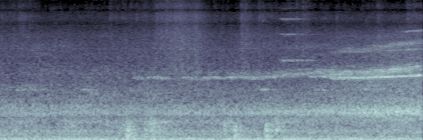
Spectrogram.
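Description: Train rumbling along with rail clicks, then a rising high-pitched squeal builds and holds over the last seconds as the wheels screech.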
